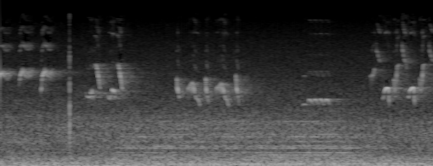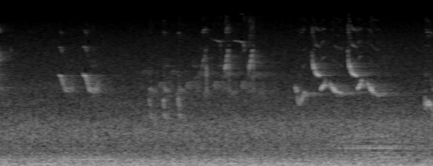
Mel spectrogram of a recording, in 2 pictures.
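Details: Brown thrasher, a male singing at length from open trees in a natural setting, delivers varied, rapid phrases of harsh and sweet notes, many pairs repeated, in quick succession, over steady low background rumble.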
